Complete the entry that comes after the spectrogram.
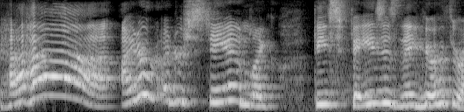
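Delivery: high, chuckling imitation of someone unbothered; amused bystander voice. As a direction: lightly play the relaxed one. Voicing an amused family member.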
